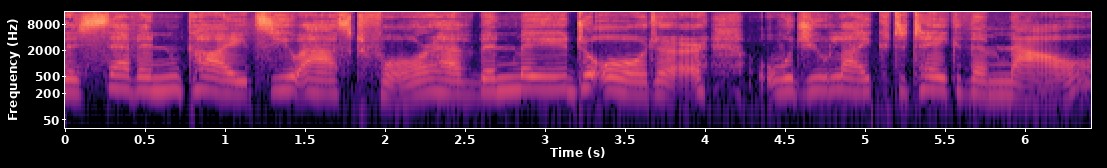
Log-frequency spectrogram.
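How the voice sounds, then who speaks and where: Using a put-on character voice, a woman speaks fairly slowly with a fairly high pitch. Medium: video game. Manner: friendly, polite.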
